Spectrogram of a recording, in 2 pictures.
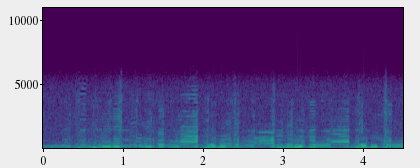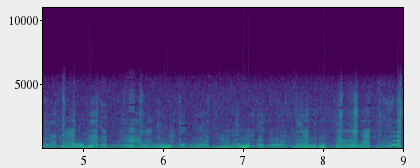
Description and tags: sguenkine son3
Connect a microphone. Open AUDACITY. Press Break and Register. Direct the microphone above the guitar. Apply effect reverse. Change the tempo (100%)
guitar, speed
